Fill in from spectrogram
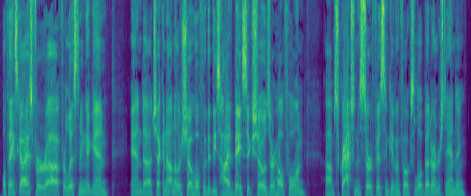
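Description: A man co-hosting a casual podcast, talking in a halting way with many fillers and restarts. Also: mid-range voice, fairly even intonation, no room sound, studio quality. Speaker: podcast co-host. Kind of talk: casual chat.

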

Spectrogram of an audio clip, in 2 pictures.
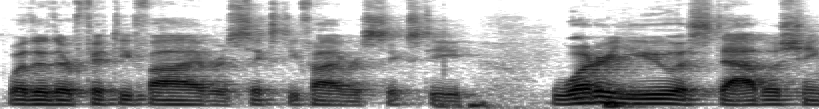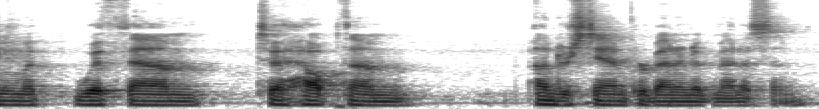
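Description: A man in his forties with a very deep, low voice hosts a casual interview chat. He talks in a rambling, self-deprecating way, and the room sounds echoey around him. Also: fairly even intonation, normal speed, a little mellow. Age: 40s. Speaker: podcast host.

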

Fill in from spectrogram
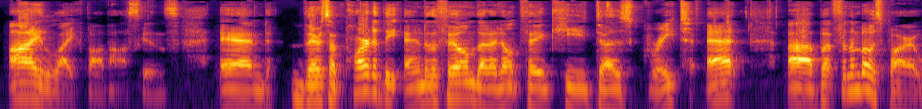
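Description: A man co-hosting a casual podcast, leading the discussion with measured opinions. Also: on the low side, a bit bright. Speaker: podcast co-host. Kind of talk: casual chat.

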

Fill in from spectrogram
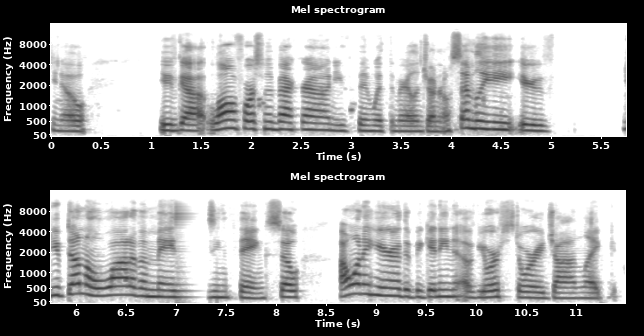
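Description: A woman's voice: fairly high pitch, no echo. A woman co-hosting a podcast, introducing and interviewing a guest. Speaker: podcast co-host.

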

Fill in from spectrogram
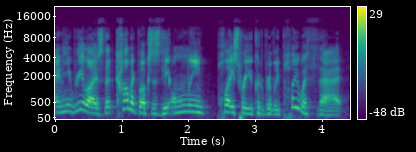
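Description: A man's voice: fairly high pitch, animated, moderate pace. A man co-hosting a podcast, rambling through his thoughts, swearing often and laughing a lot. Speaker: podcast co-host. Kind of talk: casual chat.

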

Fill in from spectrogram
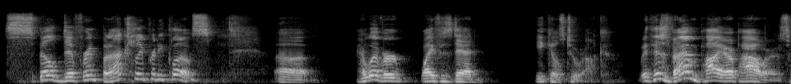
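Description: A man's voice: mid-range voice, fairly bright tone. A man co-hosting a casual podcast, walking through comic book backstory. He talks in a rambling way, stopping to correct himself mid-sentence and chuckling at his own asides. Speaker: podcast co-host recapping comics.

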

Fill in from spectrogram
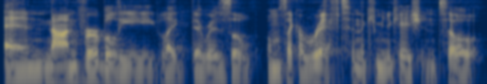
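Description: A male podcast host with a low voice leads the talk in a thoughtful, measured way. He sets up topics and asks his co-host for reflections. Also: flat delivery, creaky. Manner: thoughtful, guiding questions, measured.

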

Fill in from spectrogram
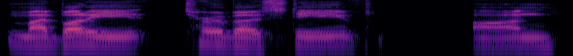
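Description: A man's voice: medium pitch, little pitch movement, slow, clear, resonant tone. A man talking casually on a podcast as a musician and mixing engineer.

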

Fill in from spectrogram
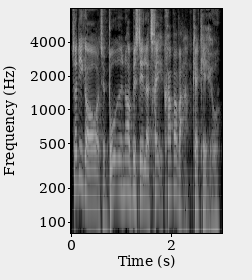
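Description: A man narrates a children's story in an animated way, his pitch rising and falling a lot. He keeps it playful and easy to follow. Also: breathy edge.

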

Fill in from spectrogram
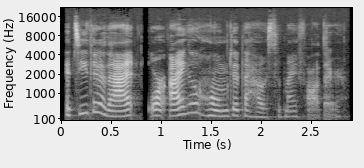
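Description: A woman voicing a sharp-tongued, ambitious young wife in a folk tale. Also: medium pitch, lively intonation, a little fast, lightly acted. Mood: scolding. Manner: indignant, scolding.

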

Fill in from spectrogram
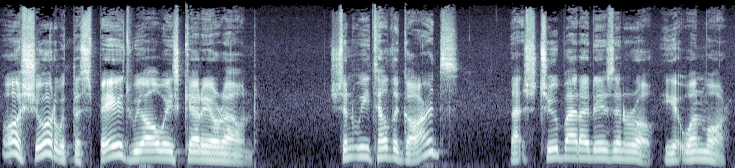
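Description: A man's voice: mid-range voice, moderate pace, gravelly. A man voicing a sardonic old male Nord traveler with a dry, lecturing manner, in a read-aloud fantasy story. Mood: wry. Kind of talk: audiobook character voice.

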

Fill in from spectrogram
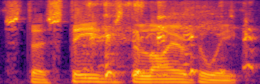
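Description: A man hosting a casual podcast chat, relaxed and drily joking as he steers the talk. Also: on the low side, measured pace, heavy background noise. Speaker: podcast host.

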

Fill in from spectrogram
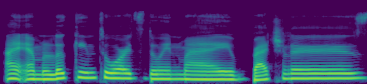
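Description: A woman's voice: medium pitch, steady tone, takes it slowly, warm tone, clear, resonant tone, no room sound, clean studio sound. A woman with a Jamaican accent chatting casually as a podcast co-host. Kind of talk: casual chat, self-introduction.

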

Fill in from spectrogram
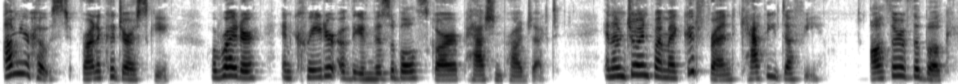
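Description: A woman presents a scripted podcast introduction as host. She speaks at a medium pitch. The sound is slightly muffled and underwater, as picked up by a built-in computer microphone.

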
